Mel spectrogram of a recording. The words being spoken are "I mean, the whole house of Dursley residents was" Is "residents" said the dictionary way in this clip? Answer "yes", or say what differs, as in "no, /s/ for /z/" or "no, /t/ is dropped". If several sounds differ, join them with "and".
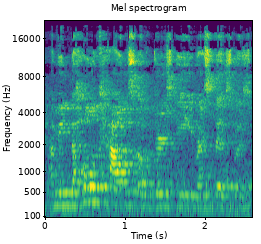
no, /n/ is dropped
